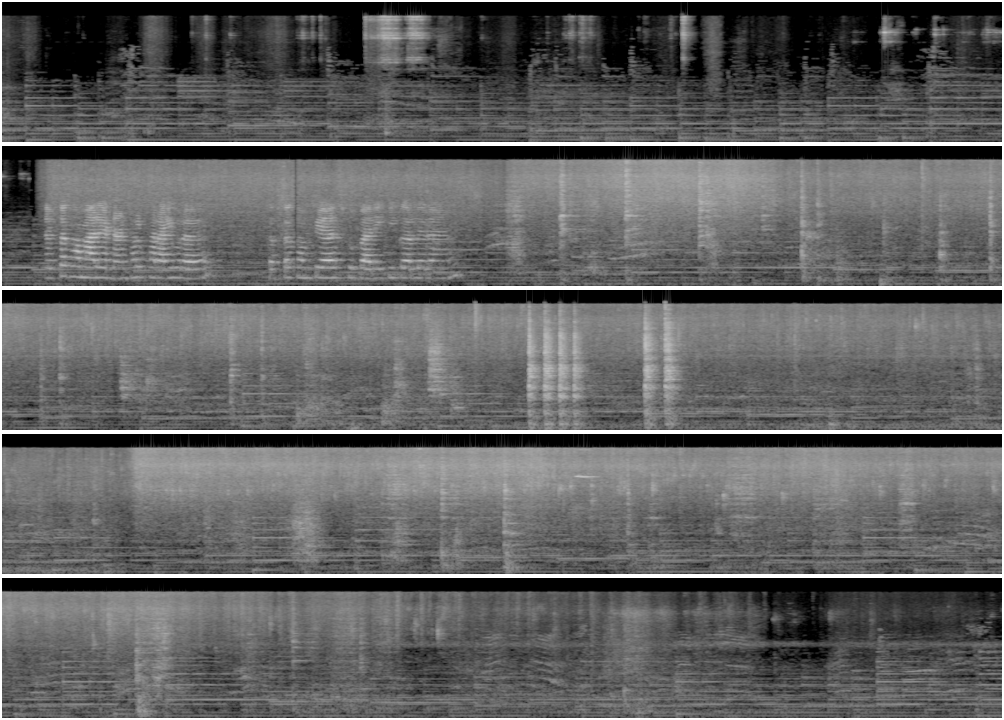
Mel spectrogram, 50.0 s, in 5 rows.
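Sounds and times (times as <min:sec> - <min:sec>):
vegetables sizzling in a pan: 0:10.4 - 0:45.5
metal spatula scraping pan: 0:15.0 - 0:18.4, 0:32.8 - 0:36.5, 0:37.1 - 0:39.1, 0:41.4 - 0:41.8.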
